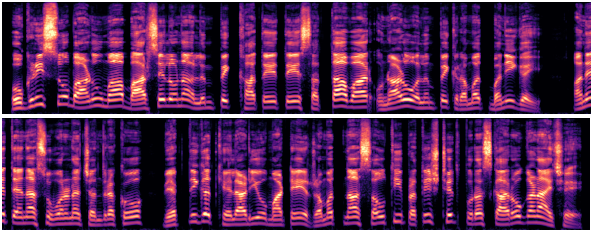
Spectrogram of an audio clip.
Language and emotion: Gujarati, neutral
